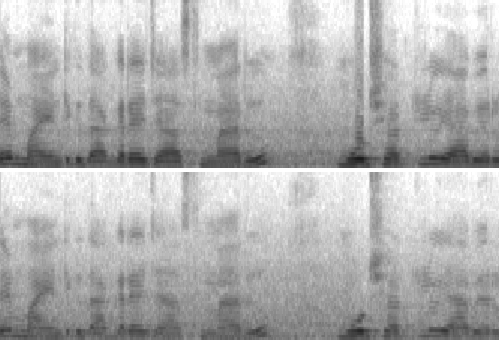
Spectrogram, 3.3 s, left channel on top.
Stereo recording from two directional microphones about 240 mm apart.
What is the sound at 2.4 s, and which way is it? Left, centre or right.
Speech, centre.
